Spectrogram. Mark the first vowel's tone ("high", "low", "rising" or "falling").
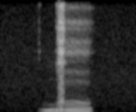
falling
